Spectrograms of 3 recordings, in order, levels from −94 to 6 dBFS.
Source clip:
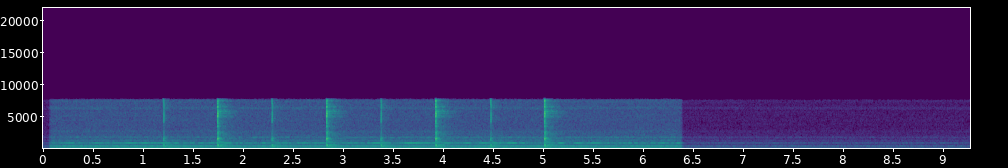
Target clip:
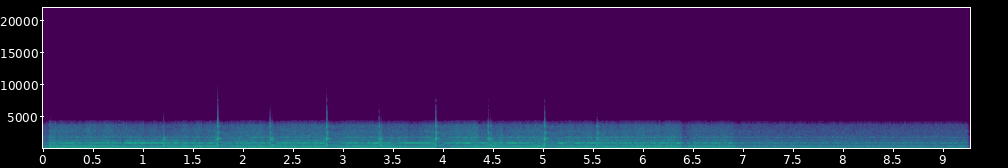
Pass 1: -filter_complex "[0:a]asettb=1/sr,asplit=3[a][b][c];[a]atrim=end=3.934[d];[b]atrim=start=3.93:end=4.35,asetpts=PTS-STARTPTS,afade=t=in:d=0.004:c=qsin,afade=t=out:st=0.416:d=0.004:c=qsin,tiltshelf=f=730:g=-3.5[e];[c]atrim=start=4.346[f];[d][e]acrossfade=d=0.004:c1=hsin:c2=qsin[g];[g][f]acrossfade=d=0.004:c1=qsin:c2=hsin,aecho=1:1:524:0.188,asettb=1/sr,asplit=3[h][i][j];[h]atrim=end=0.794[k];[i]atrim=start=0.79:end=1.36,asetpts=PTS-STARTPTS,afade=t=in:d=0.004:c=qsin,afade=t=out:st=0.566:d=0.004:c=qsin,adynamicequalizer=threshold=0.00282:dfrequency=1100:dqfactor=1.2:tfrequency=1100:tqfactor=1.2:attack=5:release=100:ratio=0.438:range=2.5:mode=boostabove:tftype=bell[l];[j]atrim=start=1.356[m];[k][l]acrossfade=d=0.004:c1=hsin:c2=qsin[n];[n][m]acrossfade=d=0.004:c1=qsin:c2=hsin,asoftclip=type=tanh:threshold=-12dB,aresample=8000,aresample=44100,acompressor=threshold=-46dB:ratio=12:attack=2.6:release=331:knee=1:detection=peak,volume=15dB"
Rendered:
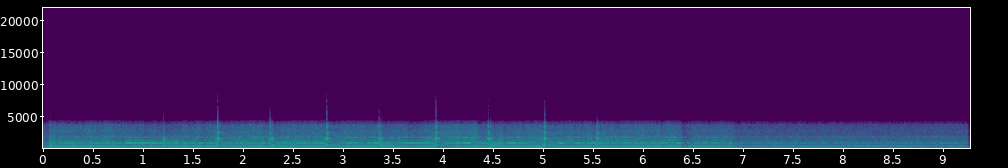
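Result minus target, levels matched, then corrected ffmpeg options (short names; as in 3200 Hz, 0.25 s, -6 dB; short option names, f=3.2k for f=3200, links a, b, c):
soft clip: distortion +12 dB
-filter_complex "[0:a]asettb=1/sr,asplit=3[a][b][c];[a]atrim=end=3.934[d];[b]atrim=start=3.93:end=4.35,asetpts=PTS-STARTPTS,afade=t=in:d=0.004:c=qsin,afade=t=out:st=0.416:d=0.004:c=qsin,tiltshelf=f=730:g=-3.5[e];[c]atrim=start=4.346[f];[d][e]acrossfade=d=0.004:c1=hsin:c2=qsin[g];[g][f]acrossfade=d=0.004:c1=qsin:c2=hsin,aecho=1:1:524:0.188,asettb=1/sr,asplit=3[h][i][j];[h]atrim=end=0.794[k];[i]atrim=start=0.79:end=1.36,asetpts=PTS-STARTPTS,afade=t=in:d=0.004:c=qsin,afade=t=out:st=0.566:d=0.004:c=qsin,adynamicequalizer=threshold=0.00282:dfrequency=1100:dqfactor=1.2:tfrequency=1100:tqfactor=1.2:attack=5:release=100:ratio=0.438:range=2.5:mode=boostabove:tftype=bell[l];[j]atrim=start=1.356[m];[k][l]acrossfade=d=0.004:c1=hsin:c2=qsin[n];[n][m]acrossfade=d=0.004:c1=qsin:c2=hsin,asoftclip=type=tanh:threshold=-2.5dB,aresample=8000,aresample=44100,acompressor=threshold=-46dB:ratio=12:attack=2.6:release=331:knee=1:detection=peak,volume=15dB"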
